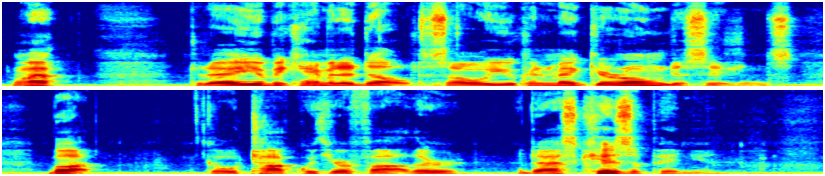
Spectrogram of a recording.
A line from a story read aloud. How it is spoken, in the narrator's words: The smith chuckled at the look and said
